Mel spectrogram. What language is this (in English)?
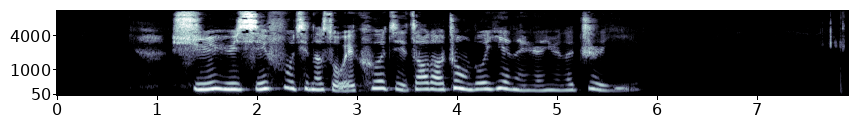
Chinese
